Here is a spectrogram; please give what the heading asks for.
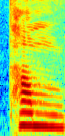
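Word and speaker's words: thumb: इसको हम पढ़ते हैं थम क्या पढ़ते हैं थम पढ़ते हैं और थम मींस होता है अंगूठा और देखिए फ्रेंड्स इसमें भी हमने बी का प्रोनाउंस एशन नहीं किया है तो नेक्स्ट है डीयू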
